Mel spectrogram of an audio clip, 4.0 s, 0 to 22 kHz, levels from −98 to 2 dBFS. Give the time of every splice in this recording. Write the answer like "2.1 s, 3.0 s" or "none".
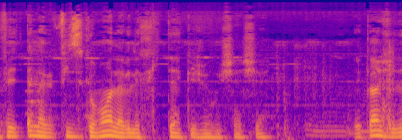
none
